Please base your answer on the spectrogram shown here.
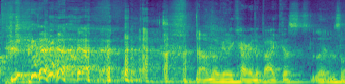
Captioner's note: laughs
